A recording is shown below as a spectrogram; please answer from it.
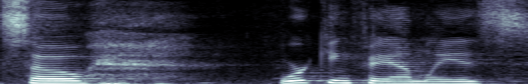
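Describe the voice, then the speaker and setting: With audible room echo, a woman with an American accent speaks at a very slow pace in a monotone, flat way. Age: 60s. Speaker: union leader and home care worker. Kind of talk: public question at a town hall.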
